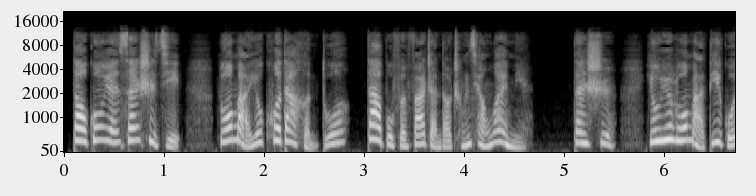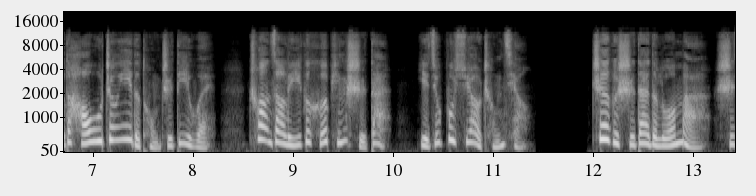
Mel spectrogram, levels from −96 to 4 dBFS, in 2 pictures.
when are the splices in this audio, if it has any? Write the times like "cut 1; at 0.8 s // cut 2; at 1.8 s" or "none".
cut 1; at 3.0 s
